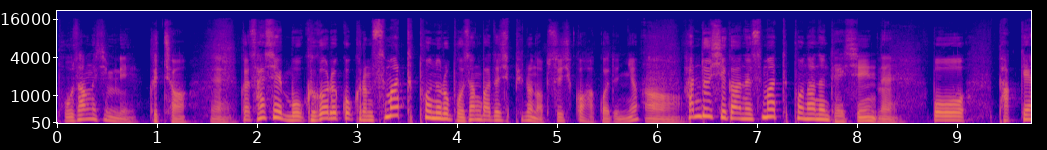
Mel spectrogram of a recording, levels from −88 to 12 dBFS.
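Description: From about 0.72 s to 9.16 s there's a click roughly every 1.41 s, about seven in all, landing on the speech at a dead-steady rate. That regularity points to clock drift buffer slips: two devices likely running on separate clocks, off by something like 150 ppm, so the buffer between them creeps until a handful of samples gets dropped or repeated, and each slip leaves a tick in the waveform.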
